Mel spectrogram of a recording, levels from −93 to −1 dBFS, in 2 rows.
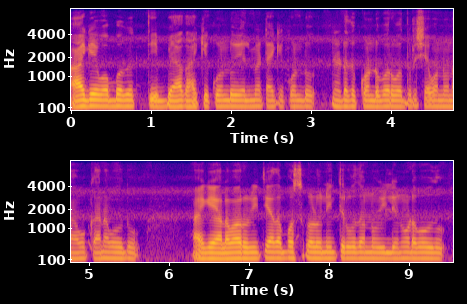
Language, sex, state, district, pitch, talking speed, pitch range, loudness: Kannada, male, Karnataka, Koppal, 130 Hz, 125 wpm, 125-130 Hz, -20 LUFS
